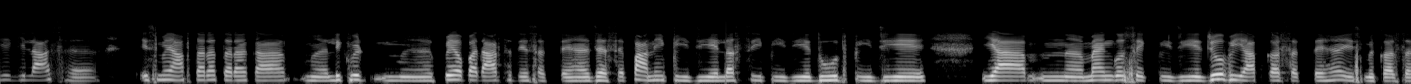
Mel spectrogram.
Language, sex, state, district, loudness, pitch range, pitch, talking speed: Hindi, female, Uttar Pradesh, Gorakhpur, -20 LUFS, 175-200 Hz, 185 Hz, 155 wpm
